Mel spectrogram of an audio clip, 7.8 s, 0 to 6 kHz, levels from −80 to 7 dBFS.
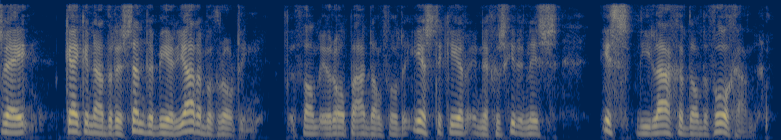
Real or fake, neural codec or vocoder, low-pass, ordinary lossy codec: fake; codec, 16 kHz, 4.8 kbps, FACodec; 5.4 kHz; none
